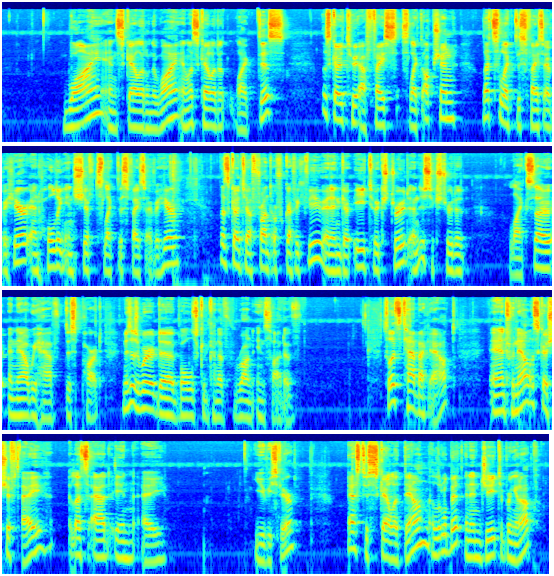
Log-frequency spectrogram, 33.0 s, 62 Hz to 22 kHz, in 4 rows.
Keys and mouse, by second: 3.7-5.1 middle drag, 5.1-7.5 drag, 7.5-9.5 middle drag, 9.5 shift+click, 9.6-14.2 shift+middle drag, 11.2 KP_1, 13.1 e, 16.3 middle click, 22.5 Tab, 22.5-23.4 middle drag, 24.2 KP_1, 24.7 shift+a, 27.8-32.9 middle drag, 29.8 s, 31.4 g.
